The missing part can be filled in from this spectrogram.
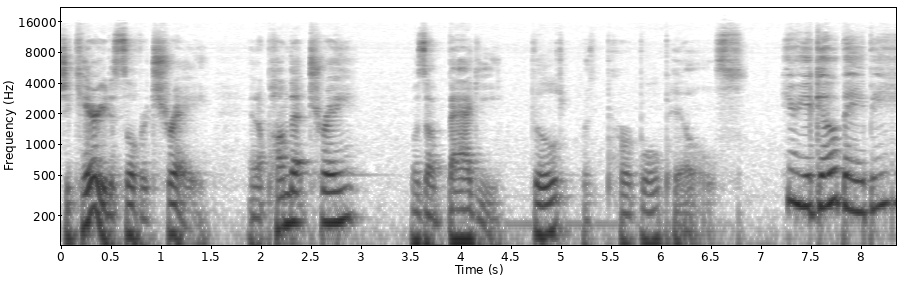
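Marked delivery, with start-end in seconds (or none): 7.3-8.4 piping, squeaky, very high voice. A woman hands a gnome a tray of pills, in a high, squeaky voice. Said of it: "in a high, squeaky voice".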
